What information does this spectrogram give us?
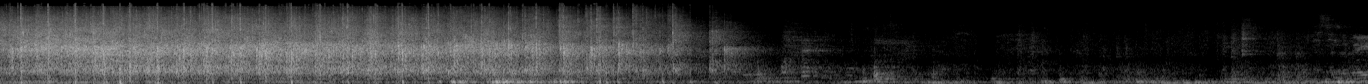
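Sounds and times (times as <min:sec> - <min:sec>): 
audience applause: 0:00.0 - 0:07.5.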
